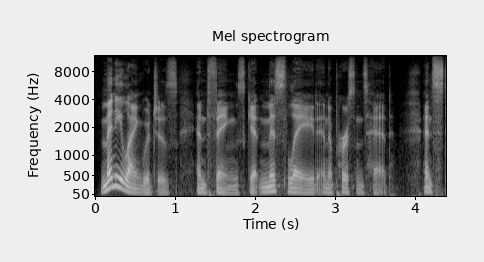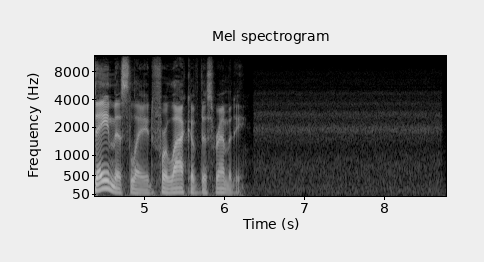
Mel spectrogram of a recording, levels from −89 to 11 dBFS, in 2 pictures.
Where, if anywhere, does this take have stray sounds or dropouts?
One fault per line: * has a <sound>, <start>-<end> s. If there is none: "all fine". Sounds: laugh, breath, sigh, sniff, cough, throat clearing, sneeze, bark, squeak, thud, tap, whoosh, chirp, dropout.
all fine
